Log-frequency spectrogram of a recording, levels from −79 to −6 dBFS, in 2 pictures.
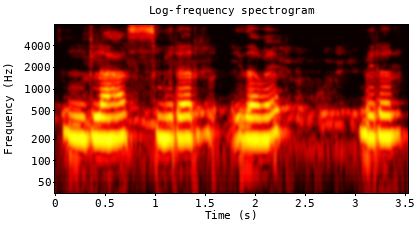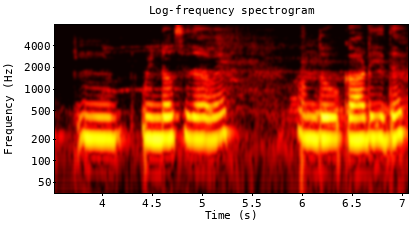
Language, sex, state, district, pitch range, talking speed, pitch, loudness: Kannada, female, Karnataka, Dakshina Kannada, 200-220 Hz, 85 wpm, 205 Hz, -28 LUFS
